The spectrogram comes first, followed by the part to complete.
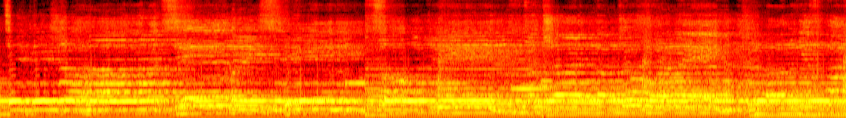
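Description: A song from a stage musical: singers on handheld microphones over modern amplified backing music, with choral backing vocals and a long held note underneath.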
